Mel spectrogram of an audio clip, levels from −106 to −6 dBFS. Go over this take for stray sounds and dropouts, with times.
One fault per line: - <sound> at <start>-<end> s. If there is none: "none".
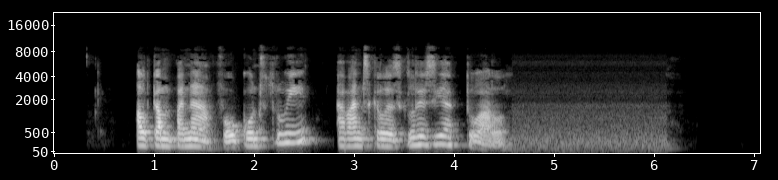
none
